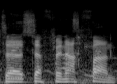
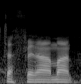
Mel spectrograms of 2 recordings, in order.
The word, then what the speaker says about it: Ysgol Dyffryn Aman: I said Dyffryn Afan, but it's Dyffryn Aman.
